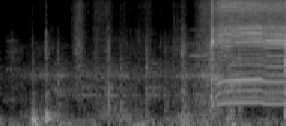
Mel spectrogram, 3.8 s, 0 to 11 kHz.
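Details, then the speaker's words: 2006 Mercedes Sprinter T1N with the key turned forward but not cranked: quiet, then a steady high electric whine holding evenly. This is a working fuel pump running normally. "you see guys this is a working fuel pump this was our problem"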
